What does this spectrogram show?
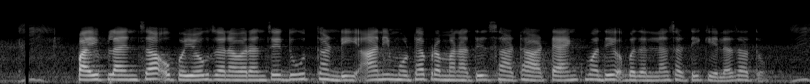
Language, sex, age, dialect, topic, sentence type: Marathi, female, 25-30, Northern Konkan, agriculture, statement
